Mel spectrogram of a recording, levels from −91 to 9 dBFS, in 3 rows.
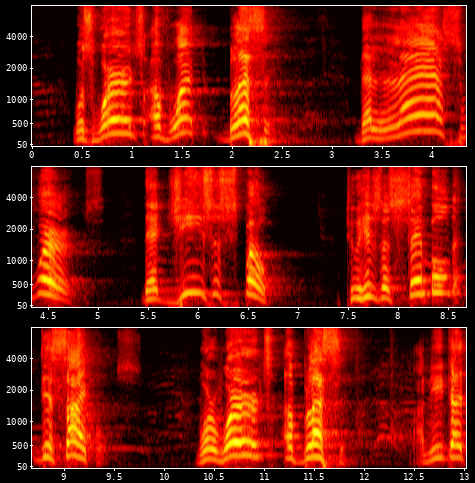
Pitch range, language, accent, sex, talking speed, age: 220-310 Hz, English, American, male, 100 wpm, 50-69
